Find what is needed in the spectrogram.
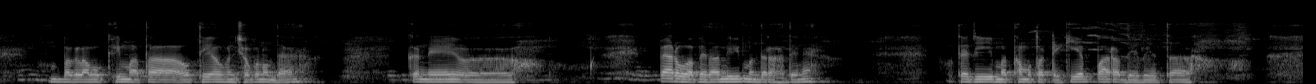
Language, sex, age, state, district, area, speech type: Dogri, male, 30-45, Jammu and Kashmir, Samba, rural, spontaneous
